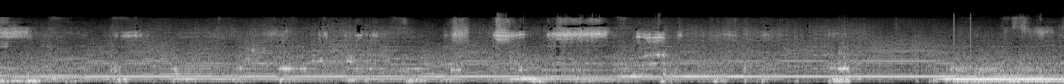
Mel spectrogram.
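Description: Live worship music: a keyboard holds sustained chords while the congregation claps and calls out praise. The band grows louder near the end.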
